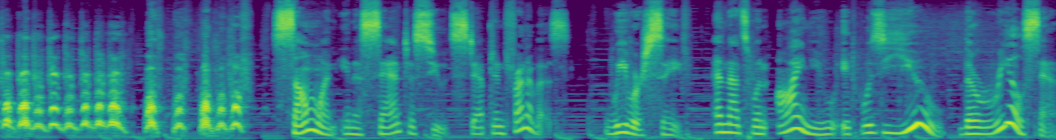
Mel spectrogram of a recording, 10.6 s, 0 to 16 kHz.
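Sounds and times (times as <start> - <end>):
big dog barking at people outside a grocery store: 0.0 - 2.5
speech: 2.9 - 10.5.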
